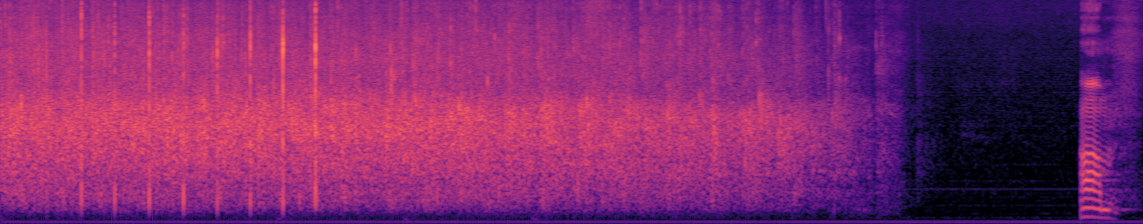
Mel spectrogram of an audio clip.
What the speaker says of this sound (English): why don't we give a round of applause for Hadley and his family and the Munsell.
